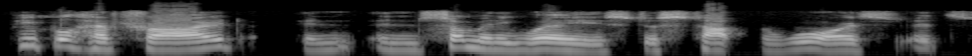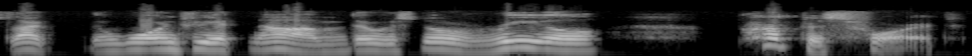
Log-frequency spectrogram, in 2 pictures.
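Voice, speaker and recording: A woman hosting radio talk and commentary, speaking haltingly and deliberately with long pauses, slightly muffled because an injured mouth will not open all the way. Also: on the low side, darkish tone. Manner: slightly muffled speech through a barely opened mouth. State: mouth injured from a fall, cannot open it fully. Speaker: radio talk show host. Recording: dull, roomy lo-fi sound.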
